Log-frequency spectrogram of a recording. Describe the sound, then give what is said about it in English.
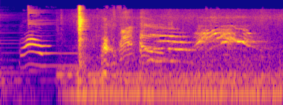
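Several cats meow and yowl in quick succession, their drawn-out, wavering cries overlapping above a steady low mechanical hum. “I don't know if you've noticed, but the equity markets, the commodity markets, and bond markets have all been about as tranquil this week as a trio of cats tossed into a clothes dryer.”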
